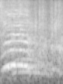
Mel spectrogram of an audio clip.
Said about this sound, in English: round of applause.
